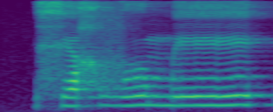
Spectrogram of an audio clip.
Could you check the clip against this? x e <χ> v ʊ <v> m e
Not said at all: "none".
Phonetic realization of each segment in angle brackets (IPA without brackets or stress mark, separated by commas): χ, none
